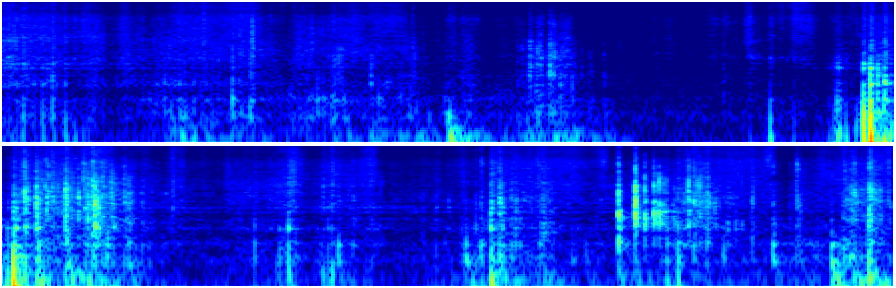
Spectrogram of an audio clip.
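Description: Both hands squeeze and crumble small solid clumps of loose, dry, green-dyed baking soda between the fingers. Soft, gritty crunching and crackling rise and fall, with a quiet pause near three seconds. A sharp, louder crunch follows at about four seconds, then more bright, powdery crumbles.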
